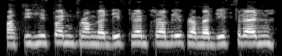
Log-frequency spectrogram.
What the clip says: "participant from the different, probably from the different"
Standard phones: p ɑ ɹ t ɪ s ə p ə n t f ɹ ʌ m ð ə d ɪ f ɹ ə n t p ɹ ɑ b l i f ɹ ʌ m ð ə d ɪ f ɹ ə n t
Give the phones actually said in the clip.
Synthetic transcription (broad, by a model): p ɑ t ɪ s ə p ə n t f ɹ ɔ m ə d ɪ f ɹ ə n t p ɹ ɑ b l i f ɹ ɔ m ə d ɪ f ɹ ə n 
